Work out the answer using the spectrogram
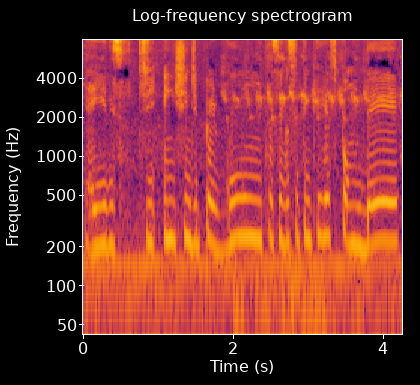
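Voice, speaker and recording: A woman's voice: fairly high pitch, flat delivery, measured pace. A young woman from Brazil, vlogging in casual talk to the camera and often asking viewers questions. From Brazil, Santa Catarina. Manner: chatty, asks viewers directly, frequent tag questions. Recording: noticeable background noise.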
